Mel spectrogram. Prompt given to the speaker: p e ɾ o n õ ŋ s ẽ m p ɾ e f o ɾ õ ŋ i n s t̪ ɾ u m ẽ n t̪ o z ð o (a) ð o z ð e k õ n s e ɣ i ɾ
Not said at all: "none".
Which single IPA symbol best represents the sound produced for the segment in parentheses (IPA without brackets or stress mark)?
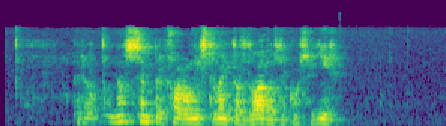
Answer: a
